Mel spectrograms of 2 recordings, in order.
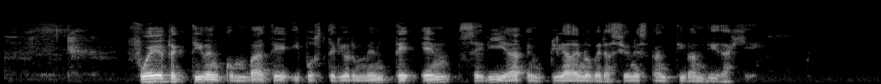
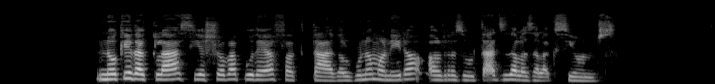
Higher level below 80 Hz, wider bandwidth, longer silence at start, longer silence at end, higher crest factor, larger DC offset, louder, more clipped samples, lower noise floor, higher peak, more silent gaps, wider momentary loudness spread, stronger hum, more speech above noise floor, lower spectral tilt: first, -56 dBFS vs -80 dBFS; second, 7.4 kHz vs 11.5 kHz; second, 0.7 s vs 0.95 s; first, 1.45 s vs 1 s; about the same, 18 dB vs 22 dB; neither; first, -19 LUFS vs -24 LUFS; neither; second, -67 dBFS vs -83 dBFS; about the same, -2 dBFS vs -2 dBFS; neither; about the same, 14 LU vs 13 LU; neither; second, 49 dB vs 59 dB; first, -7 dB/octave vs -4 dB/octave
